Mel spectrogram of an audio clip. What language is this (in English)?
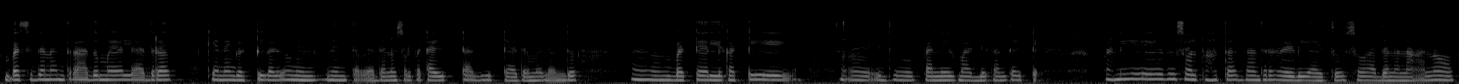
Kannada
